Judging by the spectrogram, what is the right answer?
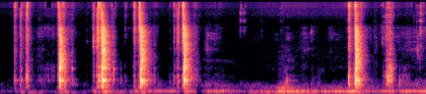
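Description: Turnips for a sweet jaggery dish are chopped into pieces with a knife on a board, giving about half a dozen sharp, close chops at irregular intervals with quieter scraping between.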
